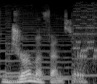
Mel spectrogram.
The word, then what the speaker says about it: Jermafenser: It's Germafencer. Little fun fact for you. Jermafenser. He just went down pretty swiftly there. Germafencer. Germs beware. Alright. Germs spelled with a J.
